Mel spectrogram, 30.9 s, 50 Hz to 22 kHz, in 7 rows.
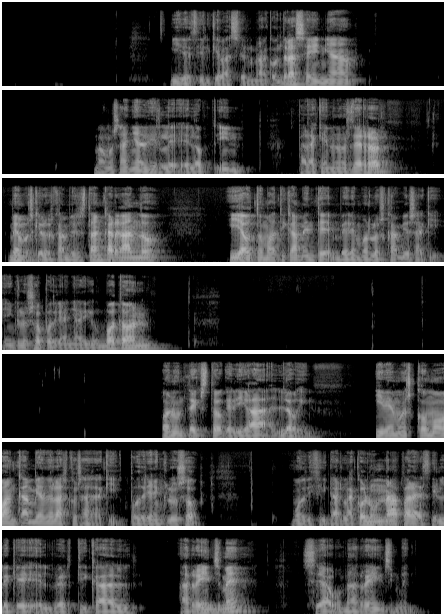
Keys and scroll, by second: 1.5 Return, 5.3 alt+Return, 16.6 Return, 19.4 Return, 19.5 Tab, 28.4 Return.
